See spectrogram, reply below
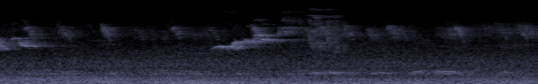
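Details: Birds chatter with rapid high chirps, and a rising whistled phrase climbs in steps near the middle, over steady background noise.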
